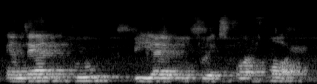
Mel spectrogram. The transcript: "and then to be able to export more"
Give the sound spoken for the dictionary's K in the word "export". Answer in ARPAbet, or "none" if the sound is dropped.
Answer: K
